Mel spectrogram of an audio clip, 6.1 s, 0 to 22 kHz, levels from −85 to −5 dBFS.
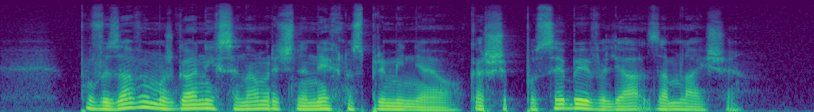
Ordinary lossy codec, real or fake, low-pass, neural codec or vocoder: none; fake; 19.8 kHz; vocoder, 48 kHz, 128 mel bands, Vocos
